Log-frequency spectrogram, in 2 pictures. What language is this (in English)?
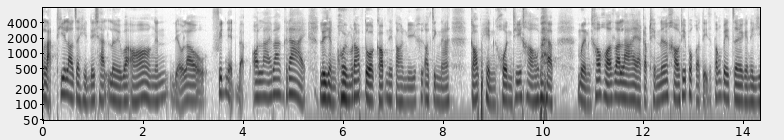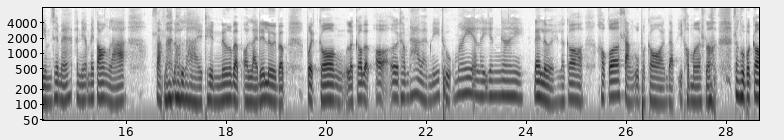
Thai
